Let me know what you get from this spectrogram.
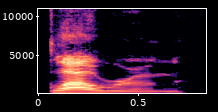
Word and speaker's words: Glaurung: Glaurung? – Glaurung.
